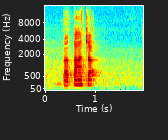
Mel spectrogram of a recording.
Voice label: "Datahacha", Ishir Chamacoco; madrestra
